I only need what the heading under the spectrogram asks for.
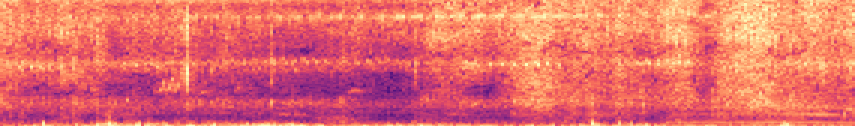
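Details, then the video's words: Cattle grazing on grass: low, steady tearing and chewing noises fill most of the recording, then a short, level mooing tone begins near the end and continues to the close. "CUTE AND FUNNY COW SOUND EATING GRASS COMPILATION - COW MOOING"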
